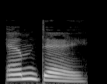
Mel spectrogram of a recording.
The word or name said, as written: m-day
